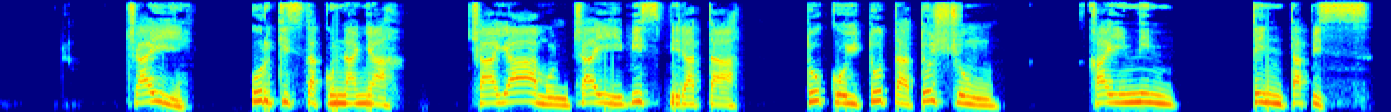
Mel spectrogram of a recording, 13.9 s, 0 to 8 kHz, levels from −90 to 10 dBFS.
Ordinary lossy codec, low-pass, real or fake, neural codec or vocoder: AAC, 48 kbps; 7.2 kHz; real; none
